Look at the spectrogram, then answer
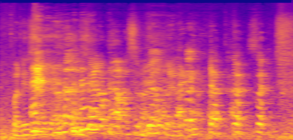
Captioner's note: laughter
